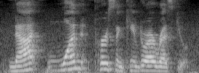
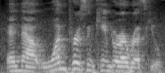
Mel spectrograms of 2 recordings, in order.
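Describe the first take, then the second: First: Slow, stress on "one", held long; slow emphatic repeat. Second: Said in the usual way. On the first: Shown as a demonstration. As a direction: lean hard on "one" and slow it down.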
